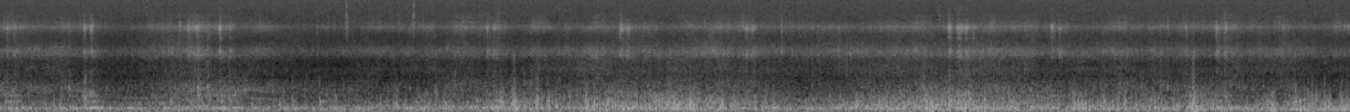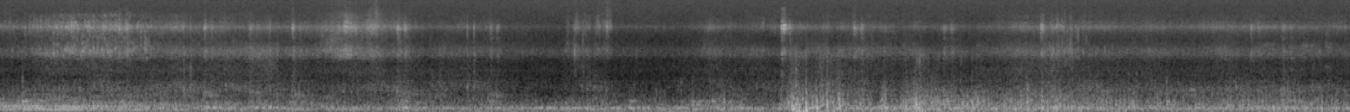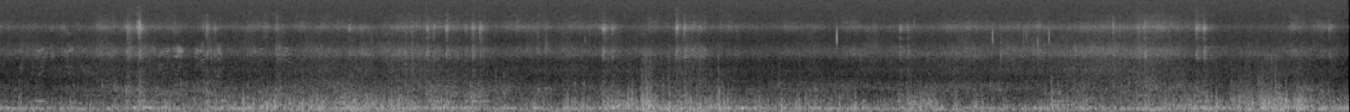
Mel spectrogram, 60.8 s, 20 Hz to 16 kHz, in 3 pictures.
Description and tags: GGB A0217 main cable at NE pylon
Contact mic recording of the Golden Gate Bridge in San Francisco, CA, USA from the main cable near the northeast pylon. Recorded October 18, 2009 using a Sony PCM-D50 recorder with Schertler DYN-E-SET wired mic.
metal, steel, Schertler, contact, microphone, Sony-PCM-D50, wikiGong, cable, contact-microphone, field-recording, Golden-Gate-Bridge, DYN-E-SET, contact-mic, bridge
